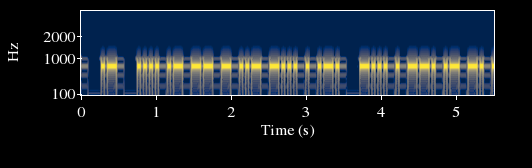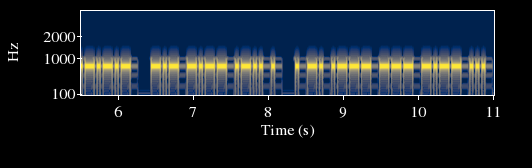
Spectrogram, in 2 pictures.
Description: Morse code, heard as a keyed tone, about 30 wpm, 750 Hz. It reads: A HAMTUBER BEGAN. KYLE ENJOYS
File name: Morse / 30WPM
